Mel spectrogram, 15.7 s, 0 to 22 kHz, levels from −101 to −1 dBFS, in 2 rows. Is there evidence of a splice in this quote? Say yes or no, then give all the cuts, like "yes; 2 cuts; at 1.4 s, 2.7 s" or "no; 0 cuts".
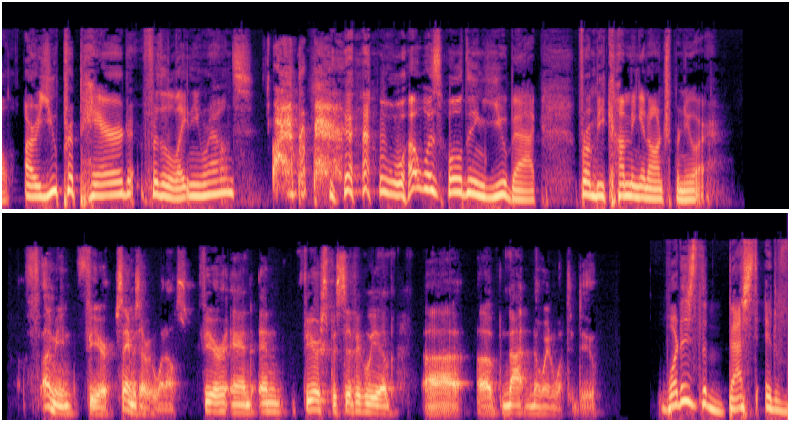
no; 0 cuts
